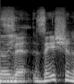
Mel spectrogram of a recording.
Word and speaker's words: Zacian: It's not Zacian. Well, how do you pronounce it? – Zacian is right.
